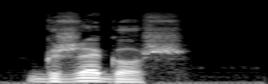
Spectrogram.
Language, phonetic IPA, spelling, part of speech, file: Polish, [ˈɡʒɛɡɔʃ], Grzegorz, proper noun, Pl-Grzegorz.ogg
